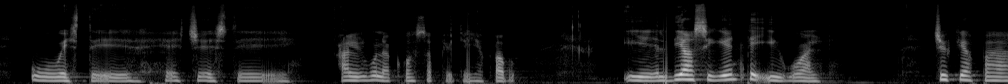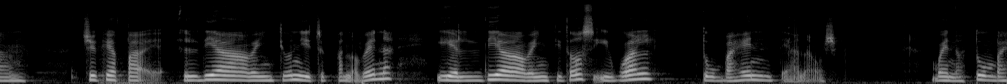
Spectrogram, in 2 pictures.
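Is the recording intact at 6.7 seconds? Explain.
No. Chunks out of order: between 6.64 and 6.67 s, a 10.7 ms chunk was delivered late and plays after the chunks that should follow it, consistent with a two-chunk delay. Nothing is lost, but three hard joins make a brief garbled moment just before "dia siguiente igual".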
